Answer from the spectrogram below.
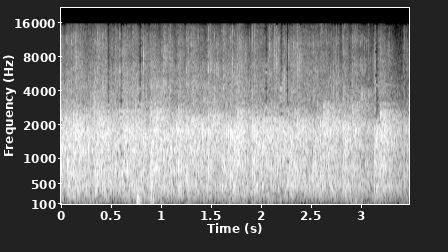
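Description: Steady applause from an audience, many hands clapping in a dense, continuous patter that holds at an even level for a few seconds with no voices on top.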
